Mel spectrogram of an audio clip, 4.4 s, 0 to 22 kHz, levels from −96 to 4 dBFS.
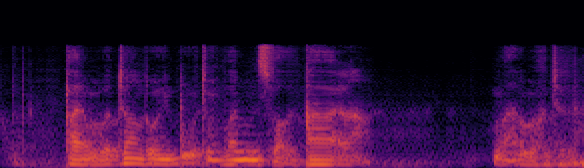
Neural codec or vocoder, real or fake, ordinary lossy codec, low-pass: codec, 16 kHz, 0.5 kbps, FreqCodec, larger model; fake; none; 7.2 kHz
